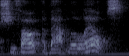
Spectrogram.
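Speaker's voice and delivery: ordinary delivery, nothing marked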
